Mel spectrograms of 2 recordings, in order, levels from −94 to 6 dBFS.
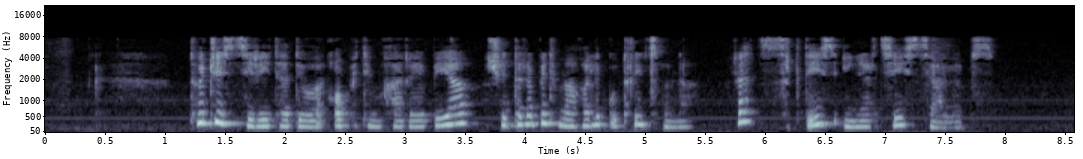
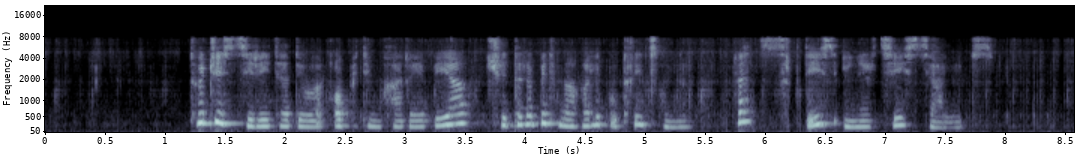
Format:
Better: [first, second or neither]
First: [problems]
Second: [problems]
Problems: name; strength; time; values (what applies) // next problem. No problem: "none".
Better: first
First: none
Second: noise reduction (neural separator model SepFormer DNS4)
